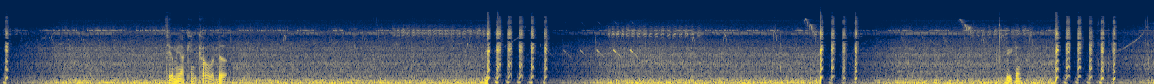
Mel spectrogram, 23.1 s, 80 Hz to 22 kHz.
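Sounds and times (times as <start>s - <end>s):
duck call quacks: 0.0s - 0.2s, 9.7s - 11.0s, 16.4s - 17.2s, 21.1s - 22.4s.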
